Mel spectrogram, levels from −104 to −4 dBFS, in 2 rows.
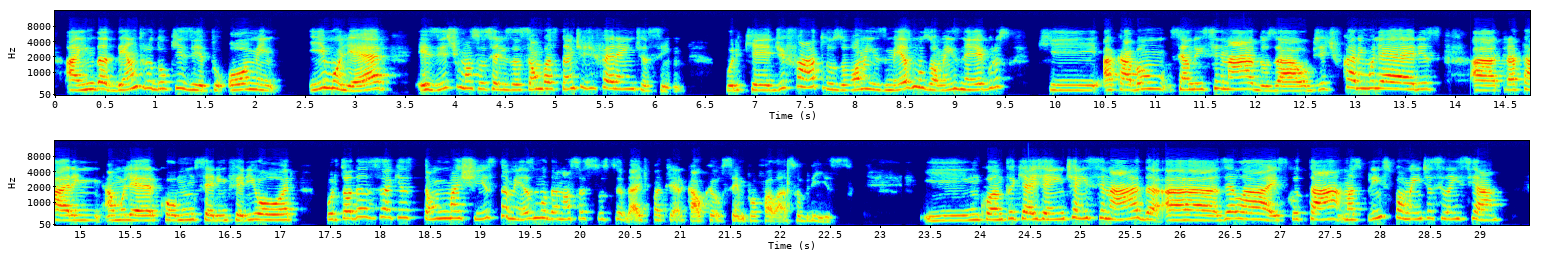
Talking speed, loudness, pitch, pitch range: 140 wpm, -23 LUFS, 265 Hz, 225-305 Hz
